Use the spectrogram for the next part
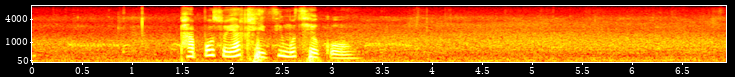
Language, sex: Tswana, female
